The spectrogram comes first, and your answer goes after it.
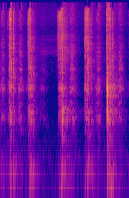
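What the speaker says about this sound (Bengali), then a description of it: "ক্যাপসিকামটা আসলে এভাবে ভেতর সাইড থেকে কাটলে সুবিধা হয়।" A knife slices a capsicum from the inner side into long strips, producing five or so close, distinct chopping strokes on a board in an uneven rhythm with short gaps between.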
